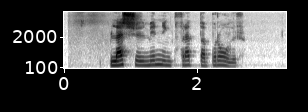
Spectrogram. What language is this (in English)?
Icelandic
